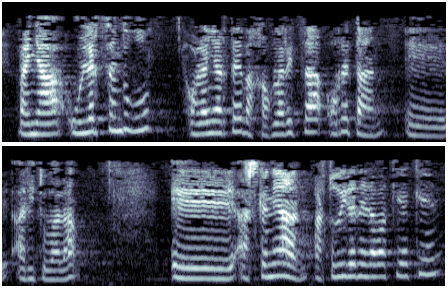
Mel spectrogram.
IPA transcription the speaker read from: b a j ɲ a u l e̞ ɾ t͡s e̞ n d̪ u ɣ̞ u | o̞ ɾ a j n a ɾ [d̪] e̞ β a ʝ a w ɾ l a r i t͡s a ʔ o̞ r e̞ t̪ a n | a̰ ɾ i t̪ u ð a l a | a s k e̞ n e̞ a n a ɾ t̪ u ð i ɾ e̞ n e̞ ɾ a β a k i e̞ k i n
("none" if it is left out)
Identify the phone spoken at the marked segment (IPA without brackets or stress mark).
t̪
